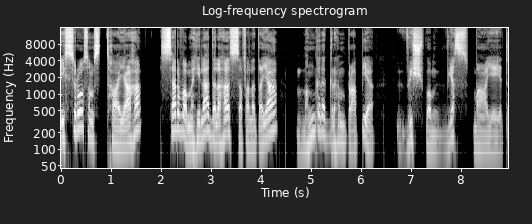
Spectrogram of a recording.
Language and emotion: Sanskrit, surprised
